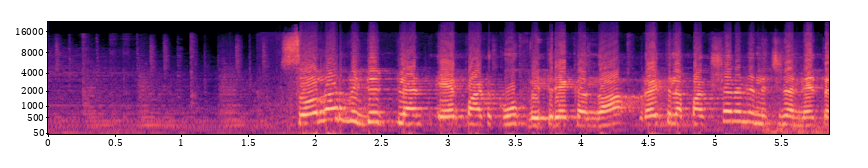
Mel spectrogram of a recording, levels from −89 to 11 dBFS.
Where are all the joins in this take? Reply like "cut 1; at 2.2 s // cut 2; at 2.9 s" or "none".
none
